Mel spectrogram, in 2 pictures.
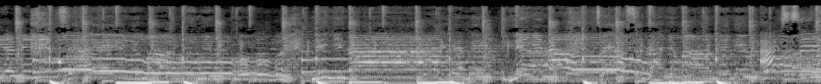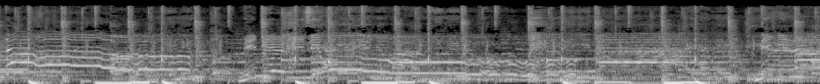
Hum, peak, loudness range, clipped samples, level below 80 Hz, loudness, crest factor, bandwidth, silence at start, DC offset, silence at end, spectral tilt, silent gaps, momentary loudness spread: none; 0 dBFS; 1 LU; under 0.1%; -16 dBFS; -13 LUFS; 12 dB; 17 kHz; 0 s; under 0.1%; 0 s; -4.5 dB/octave; none; 6 LU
